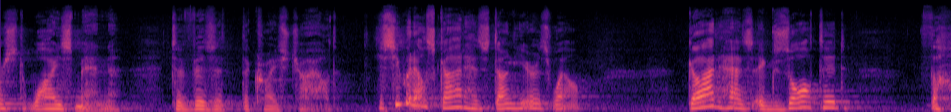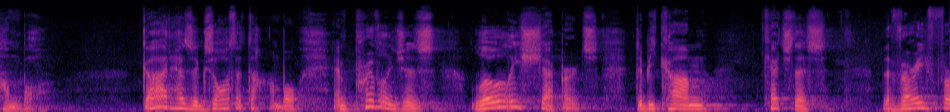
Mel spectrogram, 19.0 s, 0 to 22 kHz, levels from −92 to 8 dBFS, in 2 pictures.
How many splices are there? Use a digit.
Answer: 1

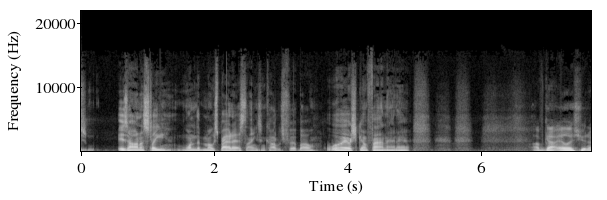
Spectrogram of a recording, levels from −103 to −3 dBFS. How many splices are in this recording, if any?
1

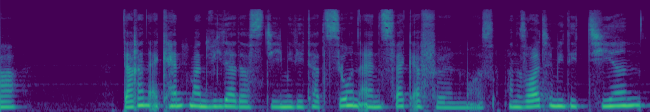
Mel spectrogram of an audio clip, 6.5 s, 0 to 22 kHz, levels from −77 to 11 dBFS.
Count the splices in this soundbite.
1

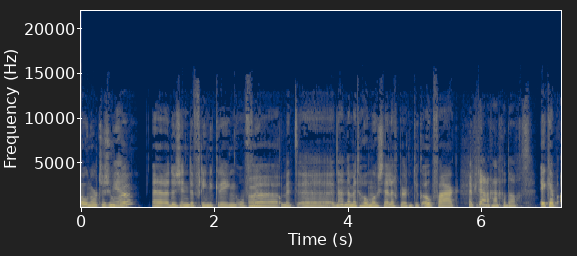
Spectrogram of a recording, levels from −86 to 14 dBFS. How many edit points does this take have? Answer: 1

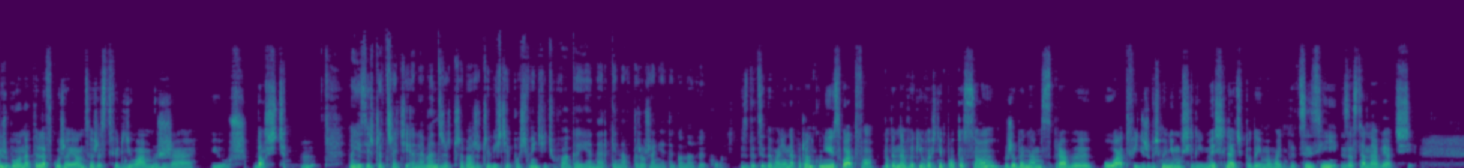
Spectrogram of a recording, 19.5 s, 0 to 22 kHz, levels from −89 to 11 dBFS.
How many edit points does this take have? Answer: 1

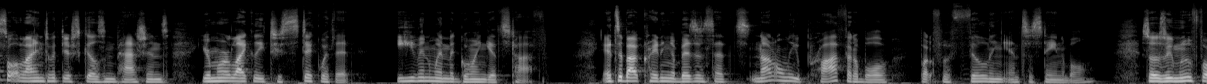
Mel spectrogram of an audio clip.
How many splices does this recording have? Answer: 2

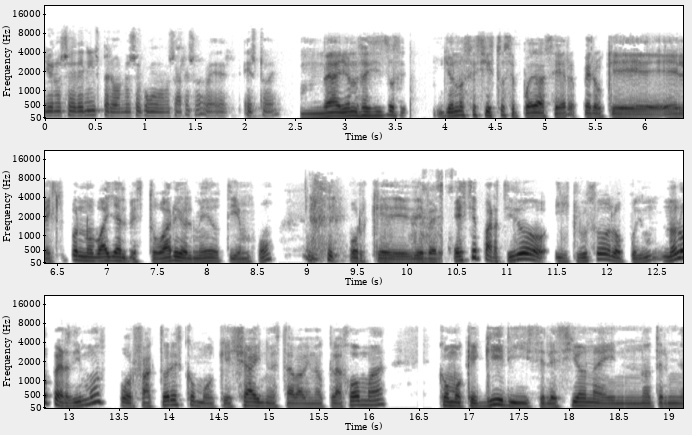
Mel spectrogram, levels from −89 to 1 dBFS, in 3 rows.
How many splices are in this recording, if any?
2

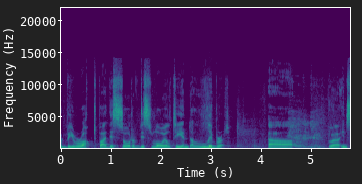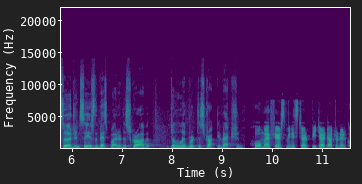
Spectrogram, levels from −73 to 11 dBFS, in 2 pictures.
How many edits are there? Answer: 1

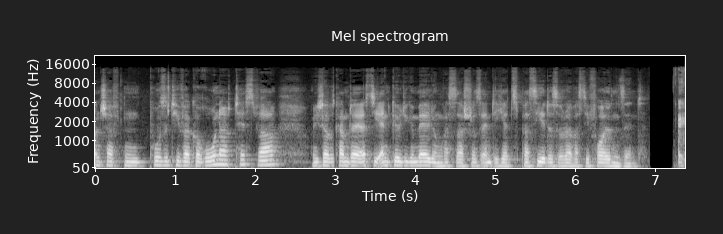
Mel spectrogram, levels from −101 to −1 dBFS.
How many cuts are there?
1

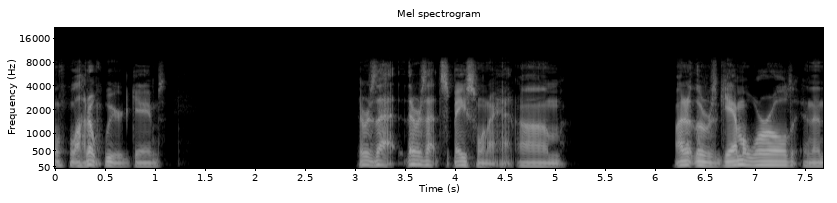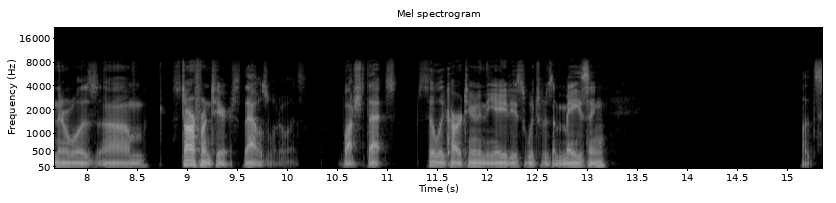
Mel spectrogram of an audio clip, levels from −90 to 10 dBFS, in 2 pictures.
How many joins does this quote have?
2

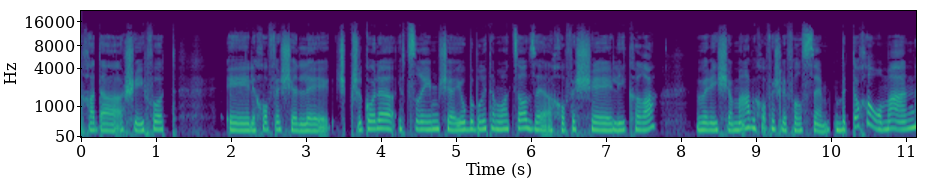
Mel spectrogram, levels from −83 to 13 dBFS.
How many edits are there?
2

